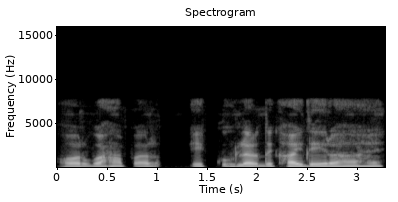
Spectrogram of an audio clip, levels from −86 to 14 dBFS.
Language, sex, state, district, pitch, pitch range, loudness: Hindi, male, Madhya Pradesh, Katni, 115 Hz, 115-120 Hz, -20 LUFS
